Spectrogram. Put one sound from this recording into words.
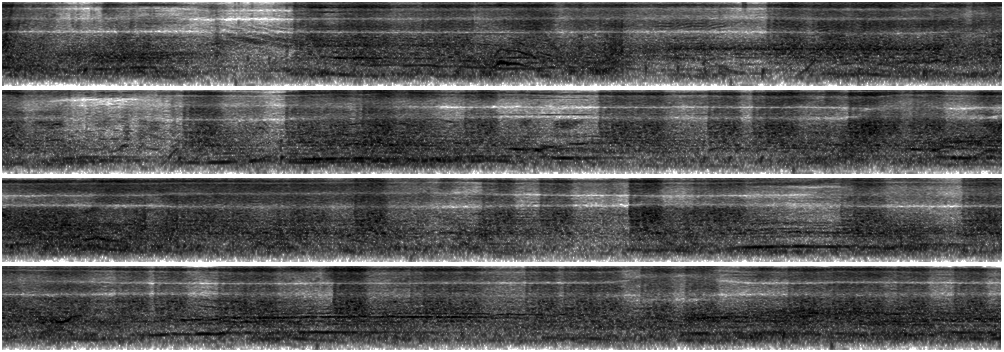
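Small cartoon shots pop rapidly and bursts crackle.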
